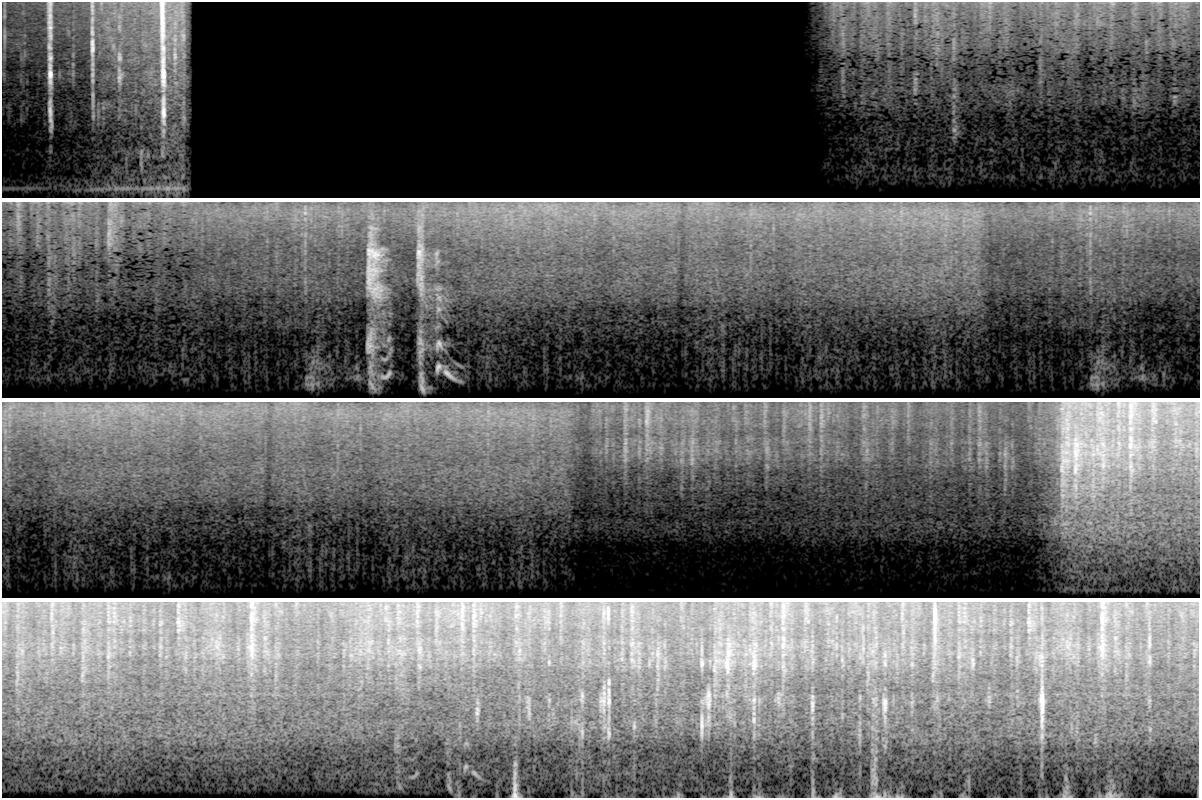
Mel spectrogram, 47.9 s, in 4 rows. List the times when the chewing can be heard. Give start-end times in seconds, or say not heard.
0.0-1.9, 40.5-47.5.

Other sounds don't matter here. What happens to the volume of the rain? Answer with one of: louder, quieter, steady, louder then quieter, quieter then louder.
louder.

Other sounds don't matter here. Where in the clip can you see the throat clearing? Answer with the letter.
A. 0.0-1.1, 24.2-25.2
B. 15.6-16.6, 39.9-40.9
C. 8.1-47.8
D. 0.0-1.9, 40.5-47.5
B.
